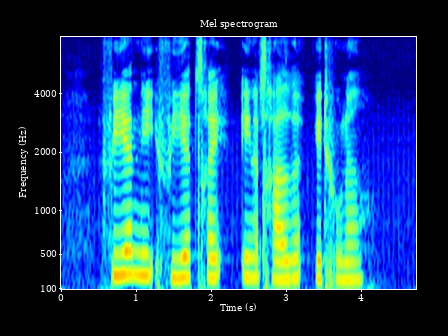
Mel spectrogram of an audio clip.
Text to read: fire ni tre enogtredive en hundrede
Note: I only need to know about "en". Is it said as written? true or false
false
